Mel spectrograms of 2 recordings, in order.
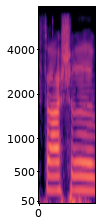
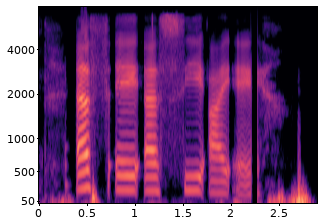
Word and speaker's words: fascia: hear it called that there's some yeah split in how we pronounce it but they'll say like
